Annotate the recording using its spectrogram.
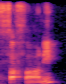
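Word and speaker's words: Sassani: de la raza sasani, él lo pronuncia como Zazani, que es un híbrido, es una raza híbrida que proviene del ADN humano.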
